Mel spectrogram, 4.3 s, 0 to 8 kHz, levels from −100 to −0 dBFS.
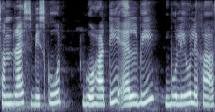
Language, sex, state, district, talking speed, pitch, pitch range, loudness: Assamese, female, Assam, Kamrup Metropolitan, 95 wpm, 230 Hz, 210-245 Hz, -17 LUFS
